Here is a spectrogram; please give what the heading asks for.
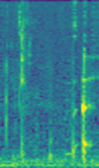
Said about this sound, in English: I might be able to work up a burp and actually...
